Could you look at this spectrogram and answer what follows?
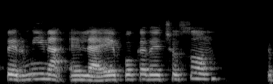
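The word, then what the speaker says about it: Joseon: Eh, la historia es un chef que de la actualidad que por algo que pasa termina en la época de Choosón, se pronuncia así, eh, en el cuerpo nada más y nada menos que de la reina.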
